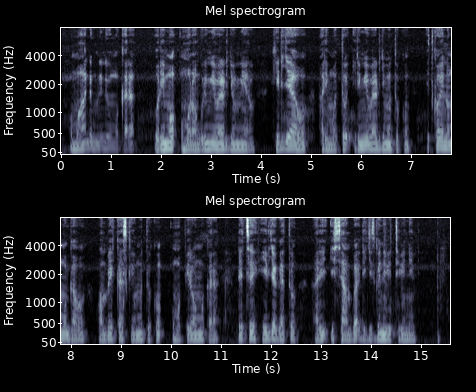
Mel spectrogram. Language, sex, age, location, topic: Kinyarwanda, male, 18-24, Nyagatare, finance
